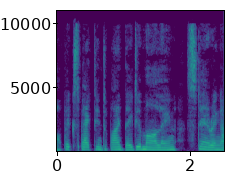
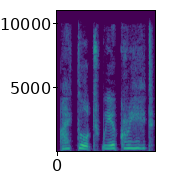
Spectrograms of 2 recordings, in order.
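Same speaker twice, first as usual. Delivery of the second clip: desperate murmur; 6 semitones higher than usual. Acted. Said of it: "she murmured desperately".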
